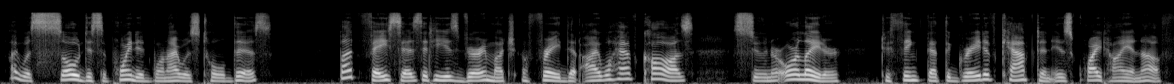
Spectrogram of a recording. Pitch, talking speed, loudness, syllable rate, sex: 180 Hz, 190 wpm, -18 LUFS, 4.8 syllables/s, female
